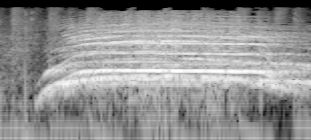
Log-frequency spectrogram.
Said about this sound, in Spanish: Ya tenemos a las ganadoras, a ver. Oigan, qué bárbaras. A ver, que se escuche más fuerte el grito.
